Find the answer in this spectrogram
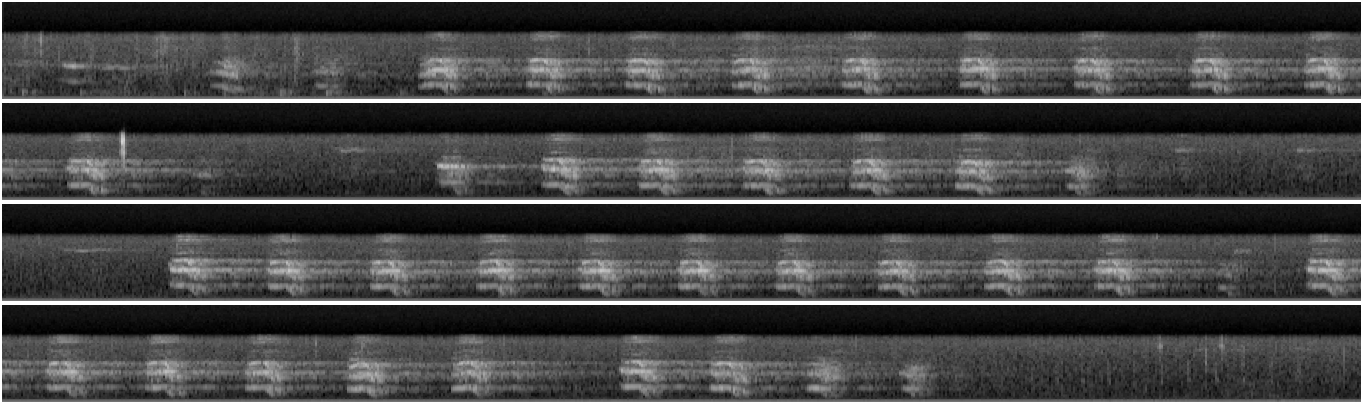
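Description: A dog barking over and over, about two barks a second, in several long runs broken by short pauses.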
